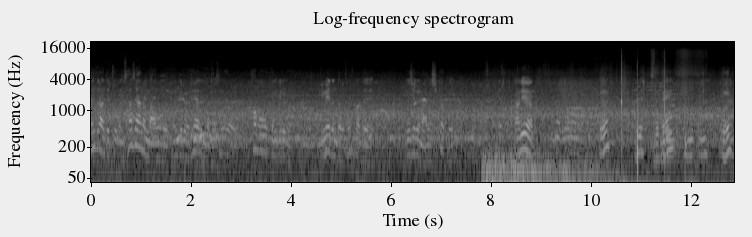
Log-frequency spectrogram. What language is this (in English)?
Korean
